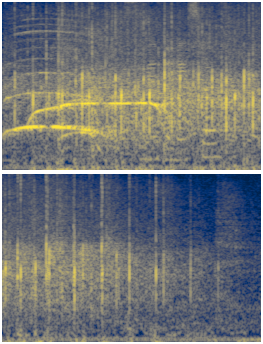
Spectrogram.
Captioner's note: applause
